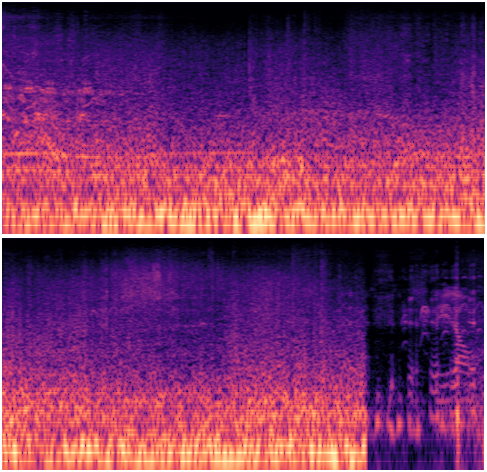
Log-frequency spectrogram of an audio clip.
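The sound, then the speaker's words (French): An explosion sequence from a film: a loud, dense roar of blasts and rumble that goes on without a break for about eight seconds, then cuts off suddenly to a much quieter end. “une des choses que j'ai insisté pour qu'on montre, c'est l'explosion qui va suivre. Si tu peux faire rouler, mon cher Giz, c'est vraiment une de mes séquences préférées”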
